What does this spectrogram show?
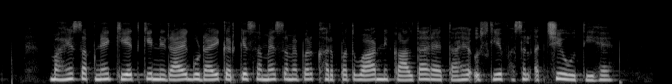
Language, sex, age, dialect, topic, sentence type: Hindi, female, 18-24, Garhwali, agriculture, statement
